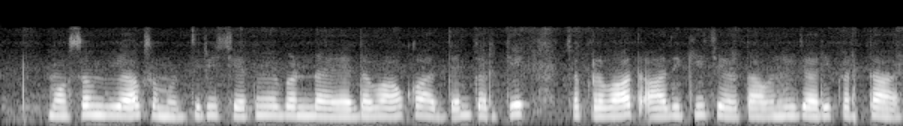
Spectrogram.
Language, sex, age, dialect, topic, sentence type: Hindi, female, 60-100, Kanauji Braj Bhasha, agriculture, statement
